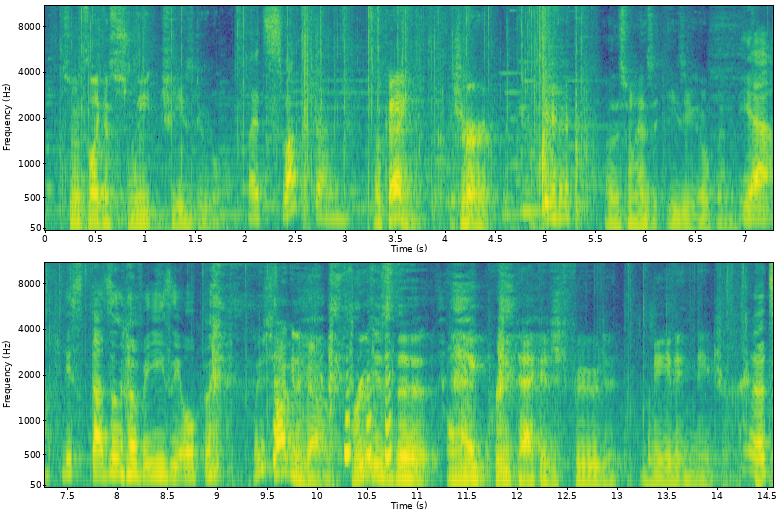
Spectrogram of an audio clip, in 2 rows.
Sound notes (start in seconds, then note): 4.3 jingle; 9.0 laughing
